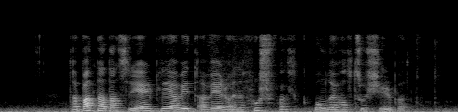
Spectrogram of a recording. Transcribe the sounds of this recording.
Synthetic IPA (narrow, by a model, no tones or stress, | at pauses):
t̪ʰaːbat̪nat̪ansɾɛːɹpʰlɛːaʋiːt̪a̰ʋeːɾɔ̰jnəfʊʂfœl̥kʊmlɔjɦɔl̥t̪ʰːɾʊʃɪ̰ɾbœ̰t̪̚n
